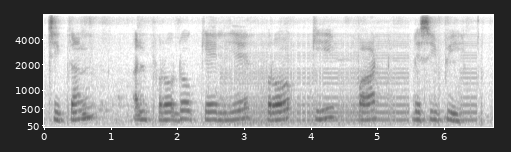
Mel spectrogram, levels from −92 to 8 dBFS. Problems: constant background noise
